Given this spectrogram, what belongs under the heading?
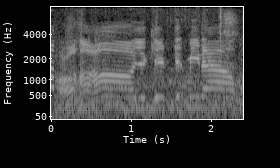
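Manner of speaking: gloating taunt. Real, not acted. Taunting enemies after tricking them.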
